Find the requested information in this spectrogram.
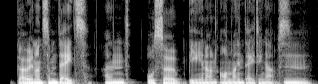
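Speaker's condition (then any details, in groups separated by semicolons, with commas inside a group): No condition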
